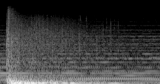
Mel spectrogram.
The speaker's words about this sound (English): Dervetter lets his great icy hammer fall to the ground with a crashing boom.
